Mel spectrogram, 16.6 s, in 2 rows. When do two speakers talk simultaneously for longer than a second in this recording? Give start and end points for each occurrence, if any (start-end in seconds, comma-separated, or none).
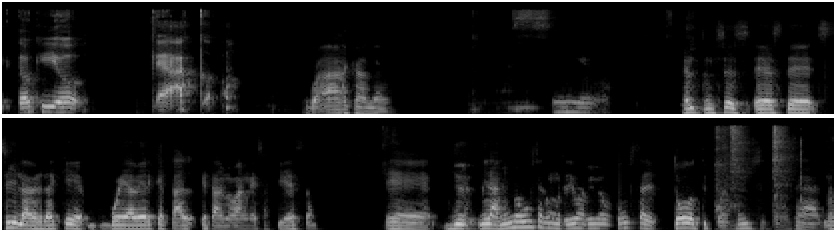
none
